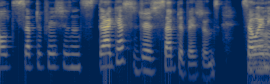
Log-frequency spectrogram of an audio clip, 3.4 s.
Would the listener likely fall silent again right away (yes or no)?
yes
